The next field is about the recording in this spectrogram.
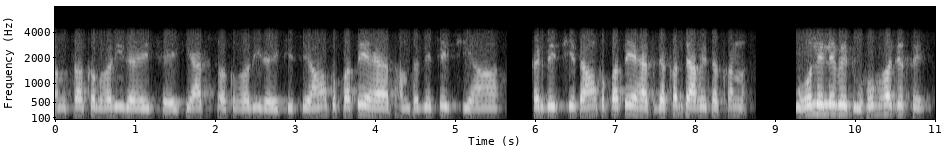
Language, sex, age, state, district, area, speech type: Maithili, female, 45-60, Bihar, Samastipur, rural, conversation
